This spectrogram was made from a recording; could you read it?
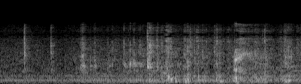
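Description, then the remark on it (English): Someone crunching ice from a drink: a run of irregular, crackly bites and snaps, fairly faint, with a steady low hum underneath and no talking. “No, it was the ice in my drink.”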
